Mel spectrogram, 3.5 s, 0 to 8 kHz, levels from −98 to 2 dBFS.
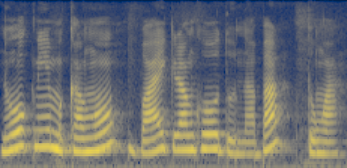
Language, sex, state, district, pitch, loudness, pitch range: Garo, female, Meghalaya, South Garo Hills, 225 Hz, -16 LUFS, 185-260 Hz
